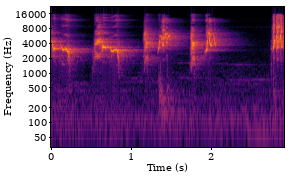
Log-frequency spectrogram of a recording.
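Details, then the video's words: Long-tailed shrike, sung to prompt rival shrikes: high, harsh, slurred notes in short pairs, a grating burst after a brief silence. "PANCINGAN CENDET SUSAH BUNYI LANGSUNG NYAUT DAN IKUT GACOR DENGAR SUARA CENDET INI"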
